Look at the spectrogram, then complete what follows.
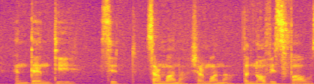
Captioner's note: speaks in foreign language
